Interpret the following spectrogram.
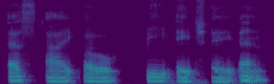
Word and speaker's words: Siobhan: So, we have this client meeting and we meet with somebody named S I O B Han Siobhan.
